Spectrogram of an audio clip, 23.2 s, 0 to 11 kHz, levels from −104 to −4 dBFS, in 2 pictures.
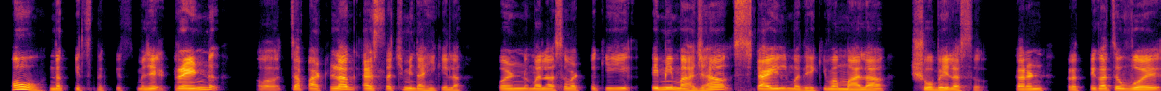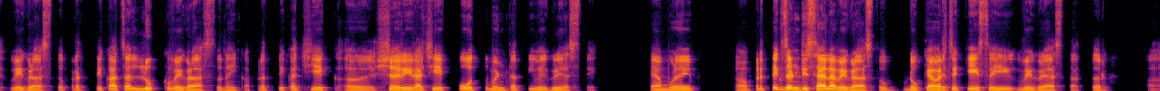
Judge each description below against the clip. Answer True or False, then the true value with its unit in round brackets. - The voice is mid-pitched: True (150 Hz)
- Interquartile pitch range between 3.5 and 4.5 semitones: False (3.1 semitones)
